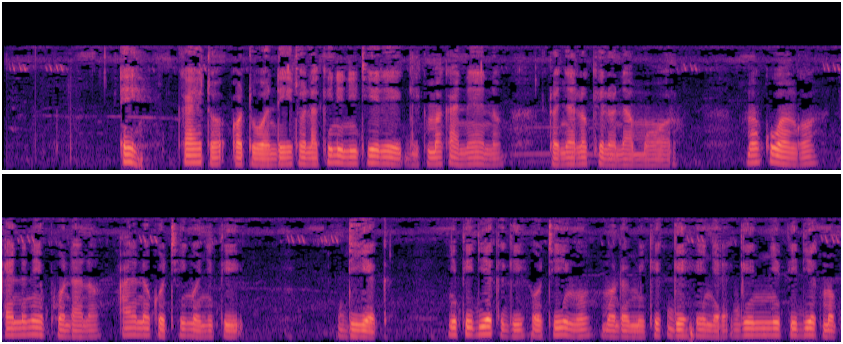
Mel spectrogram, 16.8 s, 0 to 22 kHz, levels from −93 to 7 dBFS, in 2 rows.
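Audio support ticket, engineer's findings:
Speech, throughout: hard treble cut at 8.3 kHz, watery swirl, smeared attacks. Likely MP3 compression, plainly audible, fitting a low bitrate near 34 kbps. Unlike a plain low-pass filter, weak detail flickers frame to frame instead of rolling off steadily.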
